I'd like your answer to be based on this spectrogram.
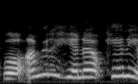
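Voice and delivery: high, quick, eager retelling; bubbly quoting of oneself; retold excitement. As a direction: recount being all excited. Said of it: "I was so excited".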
